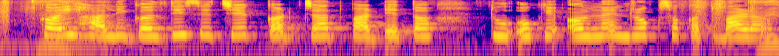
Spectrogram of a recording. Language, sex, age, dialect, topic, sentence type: Bhojpuri, female, 41-45, Northern, banking, statement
